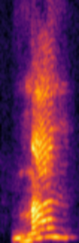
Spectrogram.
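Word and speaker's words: Mann: Man of Deutsch is simply called man, but a different spelling. So man, man. That is, you have learned A already. Now only N you never learn. So man. Man is spelled M-A-N-N in German language. M-A-N-N. Man. Man.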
